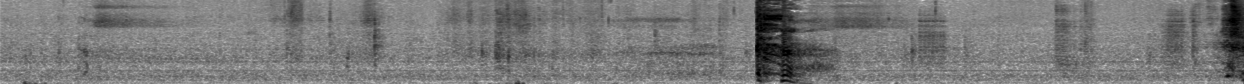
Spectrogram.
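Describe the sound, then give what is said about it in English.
A single sharp, loud sneeze or cough bursts out about two-thirds of the way through, against an otherwise quiet hum, with a faint second burst right at the end. “Bless you.”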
